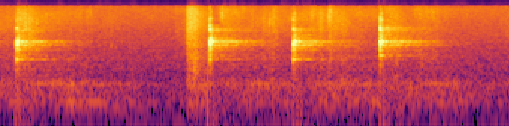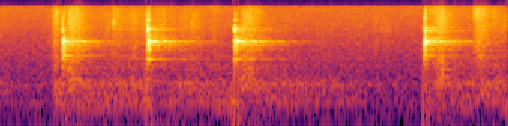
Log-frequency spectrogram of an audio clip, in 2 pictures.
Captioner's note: leaves rustling; sticks banging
